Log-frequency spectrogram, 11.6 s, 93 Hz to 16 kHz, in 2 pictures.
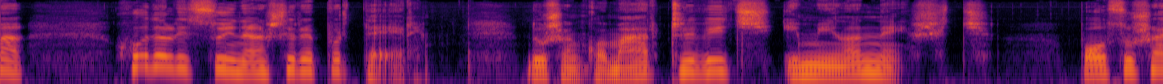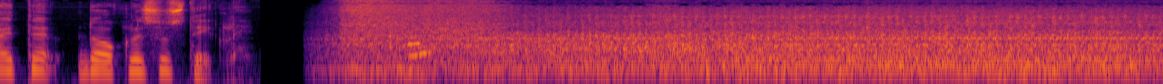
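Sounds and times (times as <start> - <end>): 
speech: 0.0 - 7.5
hissing airy upper layer of bus engine: 7.4 - 8.4
bus engine idling as it stops: 7.4 - 11.6.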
